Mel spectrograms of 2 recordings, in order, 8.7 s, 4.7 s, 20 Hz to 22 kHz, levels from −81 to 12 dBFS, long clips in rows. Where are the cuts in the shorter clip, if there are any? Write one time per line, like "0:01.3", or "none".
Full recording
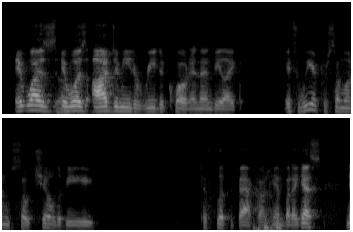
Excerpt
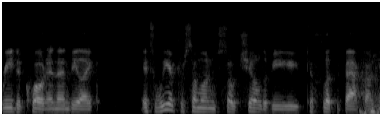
0:03.8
